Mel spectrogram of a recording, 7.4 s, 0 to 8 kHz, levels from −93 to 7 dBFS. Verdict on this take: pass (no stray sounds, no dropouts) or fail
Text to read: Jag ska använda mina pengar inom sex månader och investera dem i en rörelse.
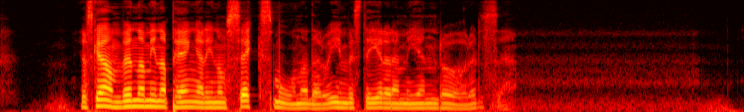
pass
